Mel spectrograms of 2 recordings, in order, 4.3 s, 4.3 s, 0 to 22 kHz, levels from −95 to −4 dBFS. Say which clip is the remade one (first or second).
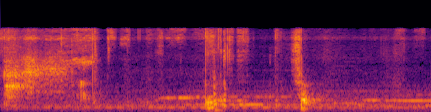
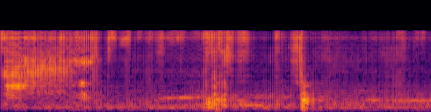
second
